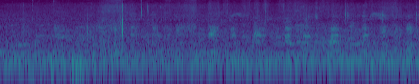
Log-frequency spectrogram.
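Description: Near silence with faint scattered scuffs and soft clicks, and one sharper click about a second in.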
